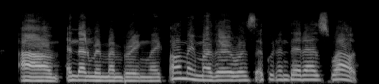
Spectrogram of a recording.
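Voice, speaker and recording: Speaking very fast at a medium pitch with ordinary variation, a woman with a Spanish accent is recorded with a dry, close sound, no echo, and a quiet background. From Colombia. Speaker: author. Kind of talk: reading aloud; onstage interview. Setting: stage with audience.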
